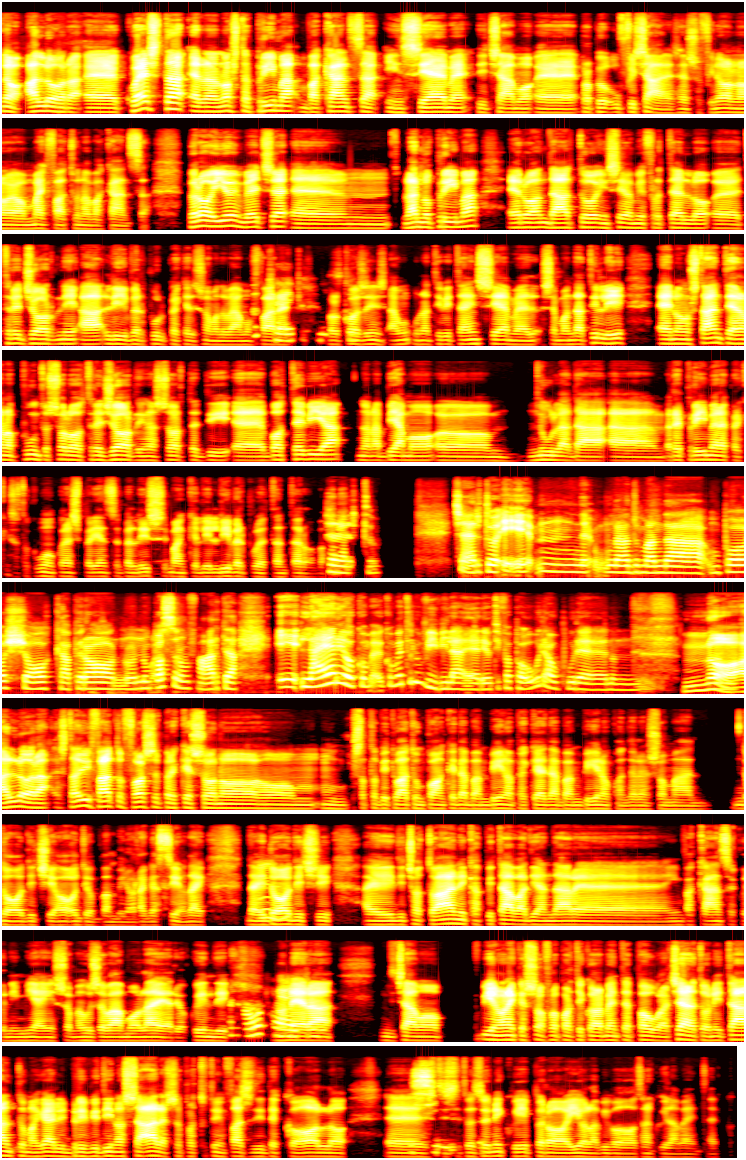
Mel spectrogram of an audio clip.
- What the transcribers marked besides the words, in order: other background noise; "avevamo" said as "aeamo"; "dovevamo" said as "doveamo"; chuckle; "perché" said as "pecchè"
- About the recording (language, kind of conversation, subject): Italian, podcast, Qual è un viaggio che non dimenticherai mai?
